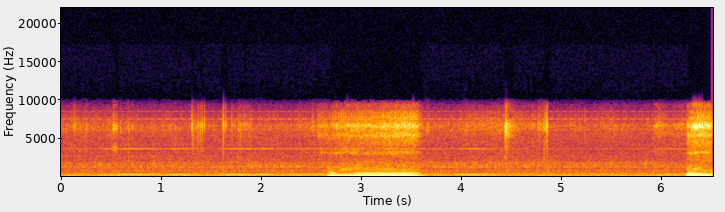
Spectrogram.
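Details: Snoring heard every night: low, steady rumbling snores with a louder buzzing snore in the middle and another starting at the end, over a quiet room hum.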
